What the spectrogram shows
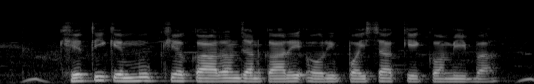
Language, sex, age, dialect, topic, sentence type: Bhojpuri, male, 18-24, Southern / Standard, agriculture, statement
